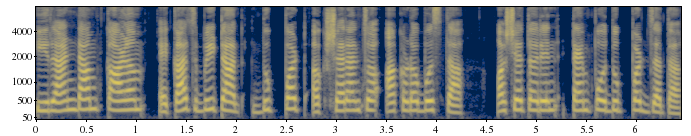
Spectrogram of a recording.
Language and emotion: Goan Konkani, neutral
